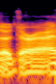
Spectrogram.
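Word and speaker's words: Oduro: Now, they just brought in Josh Odoro from George Mason. I hope that's how you pronounce it. – Yeah, it's Odora. And then they got Justin Fernandez coming over from the Patriots too.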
